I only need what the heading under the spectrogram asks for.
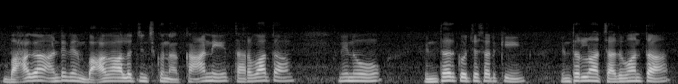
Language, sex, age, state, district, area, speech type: Telugu, male, 18-30, Telangana, Hyderabad, urban, spontaneous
